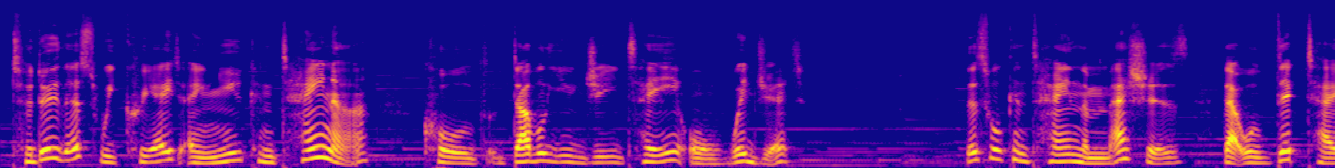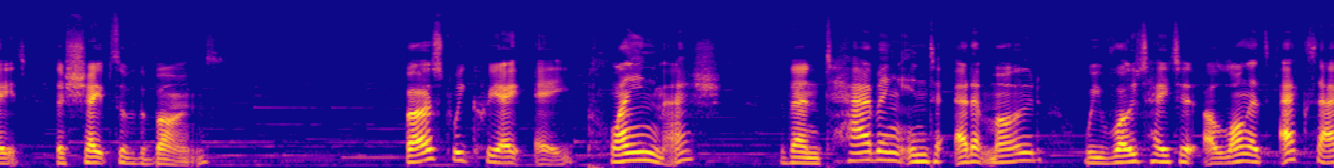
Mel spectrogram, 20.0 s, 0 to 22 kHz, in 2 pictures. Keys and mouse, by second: 0.6 KP_1, 1.2 ctrl+s, 2.0 click, 3.1 click, 4.2 click, 12.5 shift+a, 14.3 Tab, 14.8 r, 18.7 Tab, 18.9 F2.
